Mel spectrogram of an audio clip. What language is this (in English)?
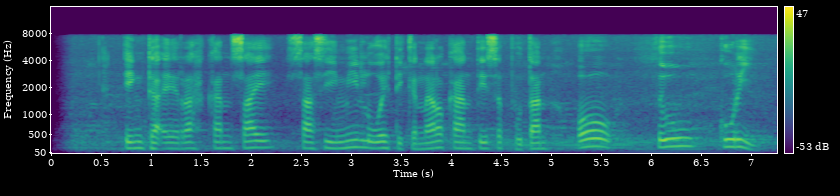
Javanese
